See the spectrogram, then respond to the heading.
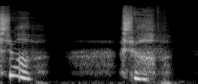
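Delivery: weak, feeble, very high-pitched cry. A voice calls out from the straw of a carriage near a hotel, a feeble cry. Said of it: "A feeble voice cried from the straw".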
